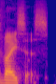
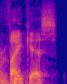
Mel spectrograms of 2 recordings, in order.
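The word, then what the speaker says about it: Vicis: It's not Vicus, it's not VCs, it's Vices. Oh man, yeah. Right? It's Vices, it's Riddell, it's Shut. And it's Zenith. That's how they're pronounced.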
